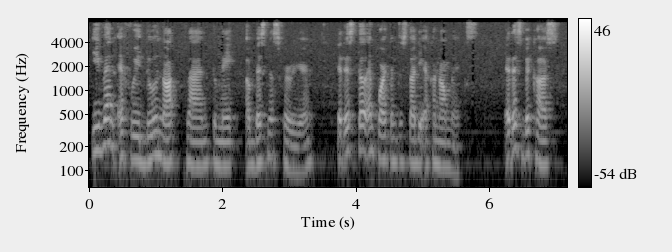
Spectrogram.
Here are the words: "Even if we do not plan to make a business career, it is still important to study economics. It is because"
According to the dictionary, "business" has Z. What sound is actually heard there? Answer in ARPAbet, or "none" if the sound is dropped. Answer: S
